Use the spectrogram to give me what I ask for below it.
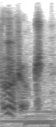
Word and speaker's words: Uruk: Oh, Uruk is how it's pronounced.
